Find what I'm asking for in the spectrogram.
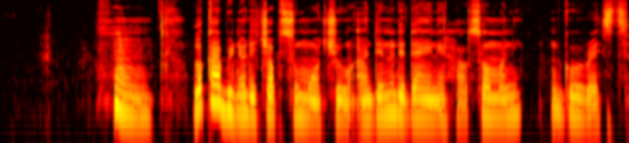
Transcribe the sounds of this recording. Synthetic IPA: h̩ | lokalbɹinodet͡ʃɔptʰumɔt͡ʃṵã̰ndenodedaɪɛnḭha̰ʊsomɔ̃nĩ | ɡoɹɛ̰st

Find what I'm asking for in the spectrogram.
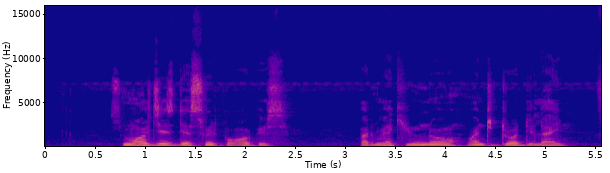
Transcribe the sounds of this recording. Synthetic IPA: smɔld͡ʒis̬deswit̚pɔɔpis | b̥atmekʰjunowɛ̃ntudɹɔd̪ilãj̃n

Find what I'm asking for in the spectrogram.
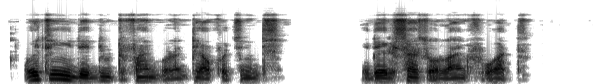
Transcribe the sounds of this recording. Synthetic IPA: wetĩŋjudedutufãɪ̃ndvɔlɔ̃ntiaɔpʰɔt͡ʃunitʰi̥ | jṵdeɹisɜt͡ʃɔ̰̃nlãɪ̃nfɔ̰wat

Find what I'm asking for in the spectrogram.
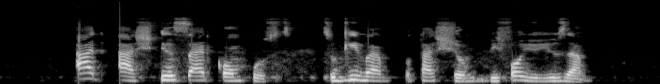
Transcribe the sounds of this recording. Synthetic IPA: ad | aʃĩnsaɪd̚kʰɔ̃mpost | tʰːuɡivãmpotaʃɔ̃nbifɔjujuzãm

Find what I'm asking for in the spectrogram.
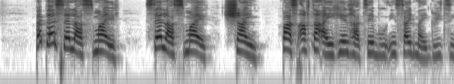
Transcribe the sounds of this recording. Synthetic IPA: pɛpɛsɛlasmaɪl | sɛlasmaɪl | ʃãɪ̃n | pasaftaʔaɪɦeldɦatʰebulĩnsaɪd̚maɪɡɹitĩ

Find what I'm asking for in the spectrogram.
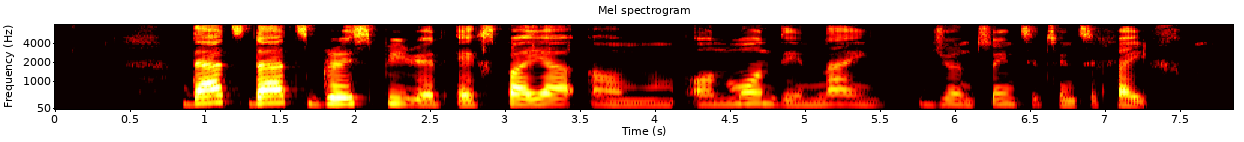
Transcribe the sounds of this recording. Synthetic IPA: datdatɡɹespiɹiɔdɛkspaɪjamɔ̃nmɔ̃ndenãɪ̃n | d͡ʒũntʰwɛ̃ntʰitʰwɛ̃ntʰifaɪv̥

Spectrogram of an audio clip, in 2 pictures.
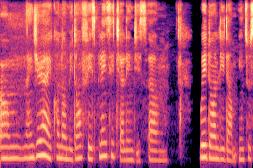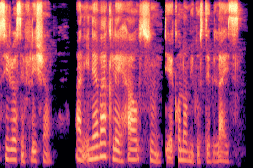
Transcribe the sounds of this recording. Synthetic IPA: ʌmnaɪd͡ʒiɹiãnɛkʰɔnɔmidɔ̃nfesplɛ̃ntit͡ʃalɛ̃nd͡ʒizm | wedɔ̃nlidãmĩntusiɹiɔsĩnfleʃɔ̰̃n | ãnḭnɛvakʰlɛhaʊsũndiɛ̰kʰɔnɔmiɡostebila̰ɪz̥

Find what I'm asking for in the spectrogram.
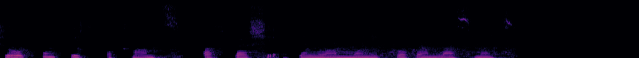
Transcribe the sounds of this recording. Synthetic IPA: d͡ʒopə̃nk̚ʰwik̚ | əkʰãʊnts | aftəʃḭʔatʰɛ̃ndwãnmɔnĩpʰɹoɡɹãmlastmɔ̃nt

